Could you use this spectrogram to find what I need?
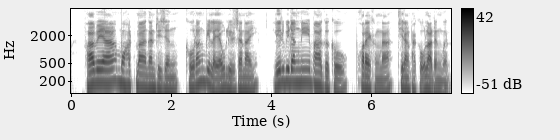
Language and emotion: Bodo, neutral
